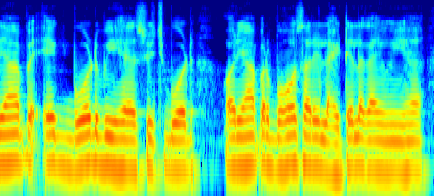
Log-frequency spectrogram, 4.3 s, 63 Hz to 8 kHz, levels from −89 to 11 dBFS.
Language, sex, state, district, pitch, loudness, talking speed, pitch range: Hindi, male, Jharkhand, Palamu, 130 Hz, -14 LUFS, 235 wpm, 125-140 Hz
